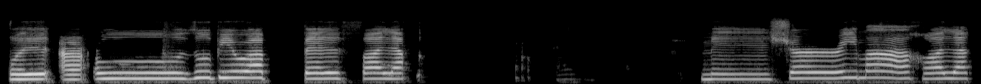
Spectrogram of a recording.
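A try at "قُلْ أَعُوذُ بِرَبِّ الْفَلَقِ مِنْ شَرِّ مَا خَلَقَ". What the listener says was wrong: نہیں خلق اب لاک کرتی ہیں خلق. یہ دیکھیں میں کہ زبان جو اوپر تالو کے ساتھ ٹچ ہو رہی ہے نا اس کو علیحدہ کریں ساتھ ہی.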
